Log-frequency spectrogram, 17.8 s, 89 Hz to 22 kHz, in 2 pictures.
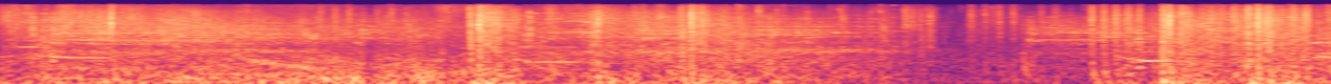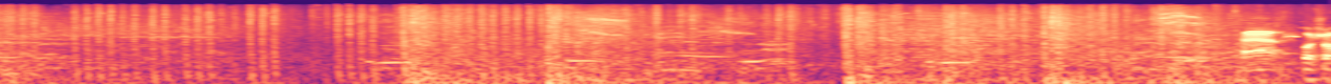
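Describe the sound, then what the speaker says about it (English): Helldivers 2 airstrike gun run called in danger close: sustained rapid gunfire and heavy impacts rattle through nearly the whole stretch, loud and dense, pausing briefly midway before resuming, with player voices talking over the battle. "An airstrike going out on the charger. Gun run, danger close."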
